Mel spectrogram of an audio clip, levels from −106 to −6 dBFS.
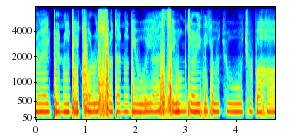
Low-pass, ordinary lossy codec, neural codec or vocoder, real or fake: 7.2 kHz; none; none; real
